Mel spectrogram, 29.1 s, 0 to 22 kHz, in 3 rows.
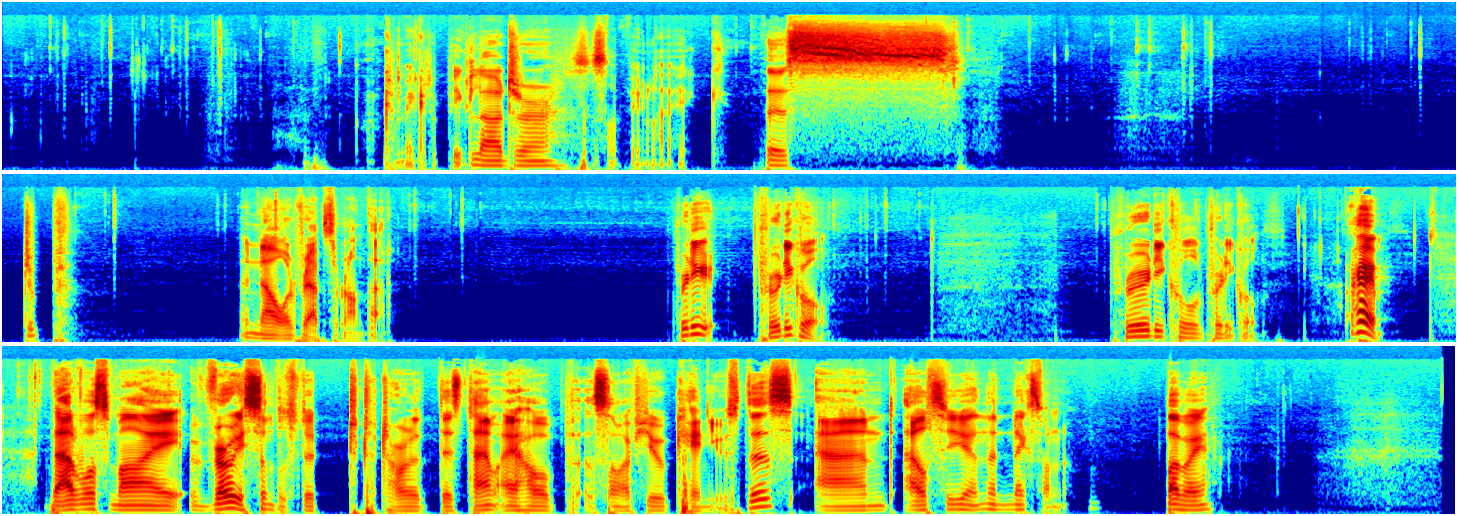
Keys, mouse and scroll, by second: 0.5 shift+middle click, 1.3 shift+middle drag, 1.6 Tab, 1.7 middle click, 2.6 s, 6.0 click, 6.6 middle click, 7.0 Tab, 7.2 middle click, 7.5 click, 7.9 space, 8.0-9.0 middle drag, 9.2 shift+middle drag, 10.1 shift+middle drag, 11.2 shift+middle drag, 12.5 shift+middle click, 12.8-15.0 middle drag, 15.4 space, 15.8-17.0 middle drag, 17.2 shift+middle drag, 17.6 middle click, 18.4-19.4 middle drag, 19.7 shift+middle click, 20.1 ctrl+middle drag, 25.3-25.6 middle drag.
